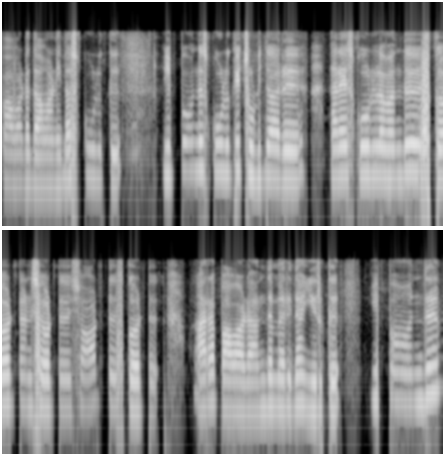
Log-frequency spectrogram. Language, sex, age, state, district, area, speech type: Tamil, female, 18-30, Tamil Nadu, Thoothukudi, urban, spontaneous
